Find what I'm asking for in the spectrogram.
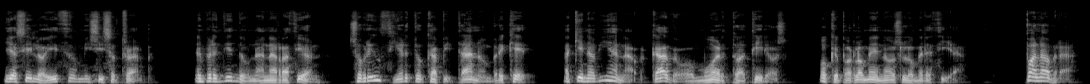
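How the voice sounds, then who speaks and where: A man narrating an audiobook in an expressive storytelling manner. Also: fairly low pitch, moderate pace, husky.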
